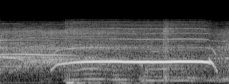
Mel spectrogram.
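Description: A girl close to the microphone holding one long, high, shrill scream for about a second and a half, starting just past halfway into the first second, over a live pop-rock band playing in a concert crowd.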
